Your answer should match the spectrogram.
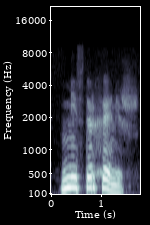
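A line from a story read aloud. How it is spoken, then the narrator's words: Cold question. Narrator (Russian): холодно спросил Дональд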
